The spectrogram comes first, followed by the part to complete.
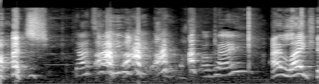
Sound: laughs

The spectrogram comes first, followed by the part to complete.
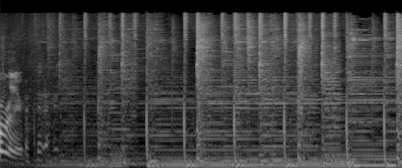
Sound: laughing

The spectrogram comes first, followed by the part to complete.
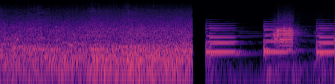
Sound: quacking

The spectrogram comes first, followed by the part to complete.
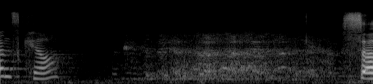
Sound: audience laughs

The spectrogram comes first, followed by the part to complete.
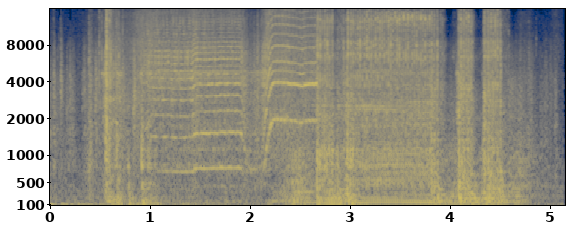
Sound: drill rattling loudly

